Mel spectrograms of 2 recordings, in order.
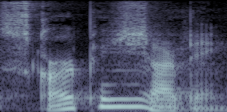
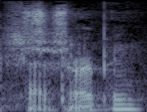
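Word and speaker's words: Scharping: Is it Scarping? Sharping. Like so the C is silent?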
